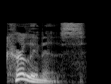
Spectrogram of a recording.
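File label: "curliness", British English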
